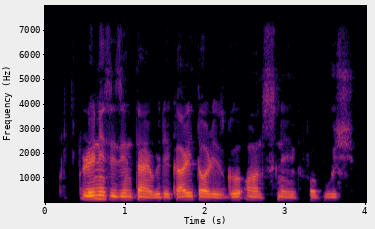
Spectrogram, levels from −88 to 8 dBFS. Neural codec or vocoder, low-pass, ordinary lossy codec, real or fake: none; 7.2 kHz; none; real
